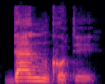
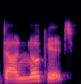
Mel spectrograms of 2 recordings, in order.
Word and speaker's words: Dangote: Aliko Dangote. Go on, Si. It sounded like you said Dan Nugget. Dan Nugget, no.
